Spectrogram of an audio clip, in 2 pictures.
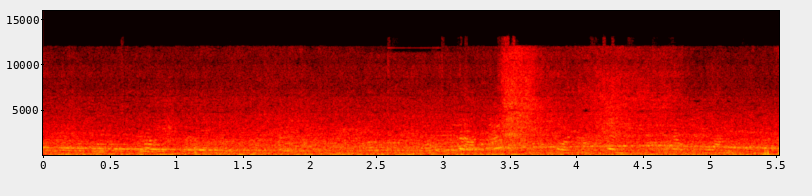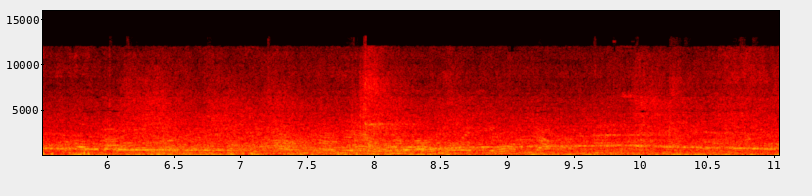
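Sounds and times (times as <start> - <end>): emergency siren wailing: 0.0 - 11.0.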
